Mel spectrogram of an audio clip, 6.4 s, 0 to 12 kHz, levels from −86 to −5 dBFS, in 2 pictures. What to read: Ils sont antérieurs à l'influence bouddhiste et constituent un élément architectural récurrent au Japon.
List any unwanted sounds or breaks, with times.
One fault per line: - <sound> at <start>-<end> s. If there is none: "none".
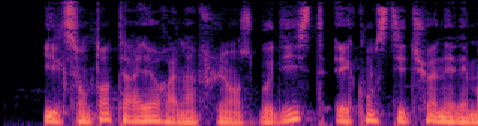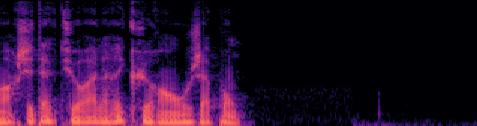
none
